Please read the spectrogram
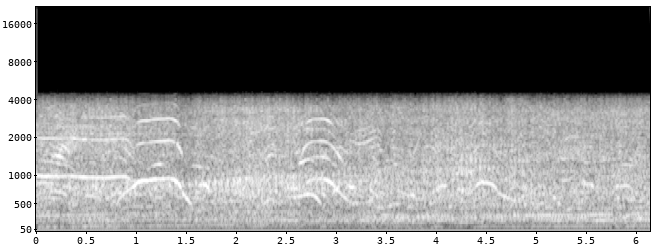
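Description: Race car engines running on a speedway track, rising and falling in pitch, mixed with voices from the crowd in the stands.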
